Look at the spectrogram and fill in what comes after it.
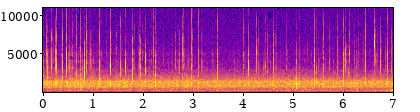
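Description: Steady rain, an even hiss dotted with many sharp, irregular drop taps close by.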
